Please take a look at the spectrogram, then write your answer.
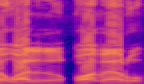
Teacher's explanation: Kemudian pada lafaz ru, ru-nya dibaca tebal karena dia huruf ra yang berharokat dhammah.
